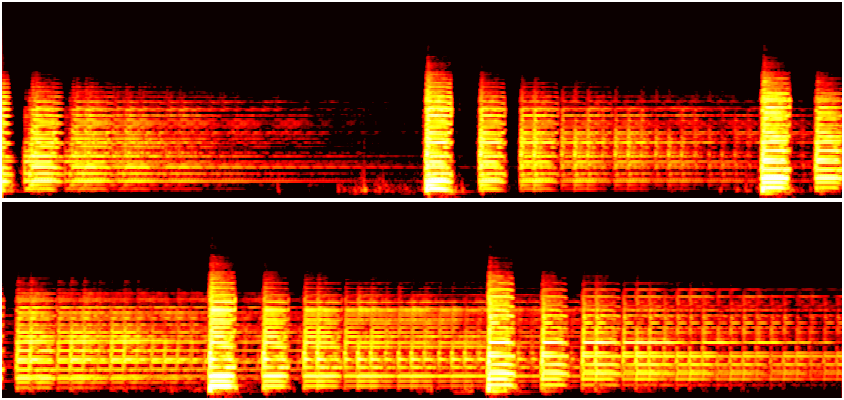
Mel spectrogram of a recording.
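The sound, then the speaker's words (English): Electric guitar through a delay pedal set to an ambient mode with high feedback: a sequence of plucked notes and chords, each followed by long, smeared echoes that pile up into a continuous shimmering wash between the sharper attacks. “I call this the fun mode, the ambient mode. That's where the delays are going to kind of feedback on themselves. I'll actually turn the feedback up a bit so you can hear this a little better.”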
